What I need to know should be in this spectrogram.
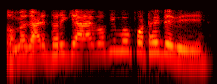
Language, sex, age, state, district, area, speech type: Odia, male, 45-60, Odisha, Malkangiri, urban, conversation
